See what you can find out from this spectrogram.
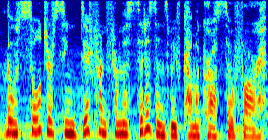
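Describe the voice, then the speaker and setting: A woman's voice: medium pitch, lively intonation, fairly quick, over music, close to an everyday voice. A woman playing an earnest young game heroine, direct and questioning, with a guarded concern for others. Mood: wary. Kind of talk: dramatic video game voice acting.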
